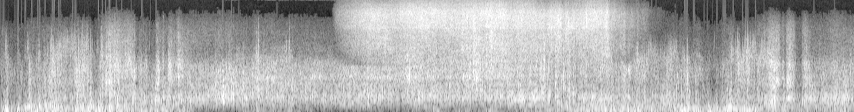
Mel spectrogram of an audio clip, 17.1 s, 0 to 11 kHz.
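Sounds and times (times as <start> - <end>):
wind buffeting microphone: 0.0 - 17.0
high hiss: 6.7 - 12.7.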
